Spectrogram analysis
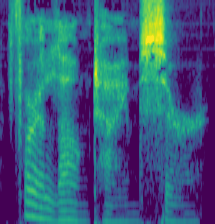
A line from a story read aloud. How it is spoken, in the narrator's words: he said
